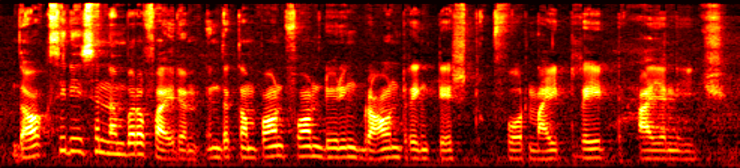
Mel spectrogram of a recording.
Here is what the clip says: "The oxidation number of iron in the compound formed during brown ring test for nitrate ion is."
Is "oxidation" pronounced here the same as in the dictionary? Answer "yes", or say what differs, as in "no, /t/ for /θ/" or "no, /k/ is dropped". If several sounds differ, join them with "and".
no, /s/ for /ʃ/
